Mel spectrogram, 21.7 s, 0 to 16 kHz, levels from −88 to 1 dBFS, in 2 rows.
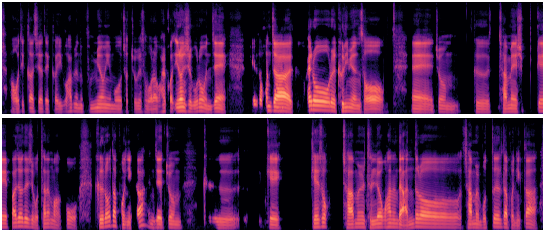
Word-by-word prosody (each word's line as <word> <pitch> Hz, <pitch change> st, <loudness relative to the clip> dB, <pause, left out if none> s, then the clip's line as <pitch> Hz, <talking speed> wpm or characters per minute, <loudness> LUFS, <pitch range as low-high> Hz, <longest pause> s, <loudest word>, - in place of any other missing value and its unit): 아 -, -, -10 dB
어디까지 -, -, -5 dB
해야 -, -, -3 dB
될까? -, -, -9 dB
이거 95 Hz, +2 st, -10 dB
하면은 110 Hz, -3 st, -9 dB
분명히 110 Hz, +1 st, -5 dB
뭐 95 Hz, -1 st, -8 dB
저쪽에서 95 Hz, -1 st, -12 dB
뭐라고 90 Hz, +1 st, -5 dB
할 110 Hz, -, -2 dB
것' -, -, -5 dB
이런 125 Hz, +2 st, +7 dB
식으로 110 Hz, +2 st, -2 dB
인제 95 Hz, +4 st, +3 dB, 0.5 s
계속 110 Hz, -, -2 dB
혼자 120 Hz, -4 st, +8 dB
그거 -, -, -34 dB, 0.2 s
회로를 140 Hz, -4 st, +6 dB
그리면서 95 Hz, -6 st, +1 dB, 0.6 s
예 90 Hz, -3 st, +3 dB
좀 95 Hz, -3 st, -8 dB, 0.3 s
그 90 Hz, -2 st, -7 dB, 0.2 s
잠에 100 Hz, +1 st, 0 dB
쉽게 120 Hz, +4 st, -1 dB
빠져들지 130 Hz, -2 st, 0 dB
못하는 115 Hz, +1 st, -5 dB
것 100 Hz, -, -4 dB
같고 75 Hz, -, -9 dB, 0.3 s
그러다 140 Hz, +6 st, +1 dB
보니까 105 Hz, -, -1 dB
인제 105 Hz, -1 st, +1 dB
좀 100 Hz, -3 st, -5 dB, 0.4 s
그 95 Hz, -2 st, -8 dB, 0.4 s
이렇게 95 Hz, -2 st, 0 dB, 0.6 s
계속 120 Hz, +2 st, 0 dB, 0.2 s
잠을 115 Hz, +3 st, +1 dB
들려고 115 Hz, +3 st, -1 dB
하는데 120 Hz, -2 st, +2 dB
안 90 Hz, +5 st, +1 dB
들어 110 Hz, -4 st, 0 dB
잠을 105 Hz, 0 st, -1 dB
못 100 Hz, +1 st, -9 dB
들다 120 Hz, -3 st, 0 dB
보니까 80 Hz, -2 st, -3 dB
105 Hz, 270 characters per minute, -25 LUFS, 95-120 Hz, 0.6 s, 혼자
